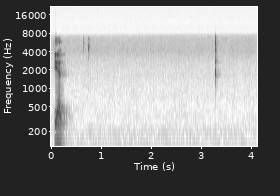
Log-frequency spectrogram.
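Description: A brief voice sound right at the start, then faint ticks and one sharp computer mouse click a little over three seconds in, which is the click that restarts Visual Studio.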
